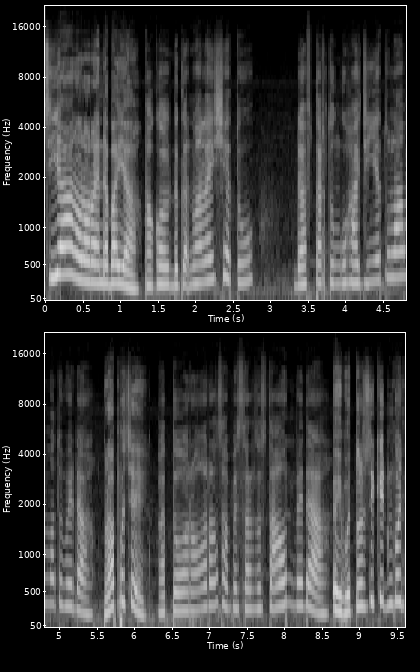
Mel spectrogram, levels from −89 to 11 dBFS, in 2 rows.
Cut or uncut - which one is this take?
uncut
